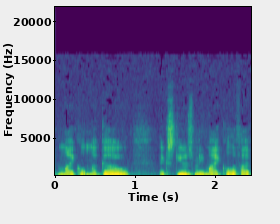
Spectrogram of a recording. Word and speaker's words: Mageau: Ferrin and Michael Mageau he pronounces it Maggio I've always said Michael Mageau excuse me Michael if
